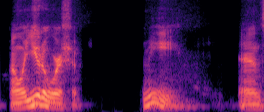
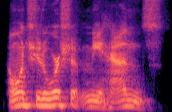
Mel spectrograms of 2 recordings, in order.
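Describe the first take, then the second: First: There is a clear pause after me before hands. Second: The words run on without a pause before hands. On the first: The speaker calls it right. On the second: The speaker calls it wrong.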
